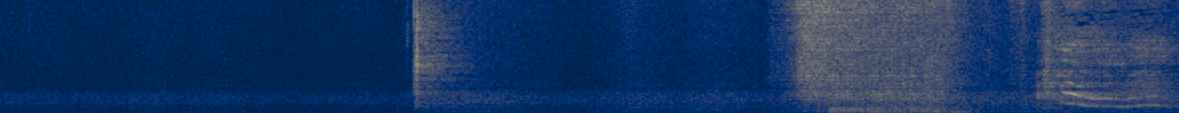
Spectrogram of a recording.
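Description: A woman's short laugh near the end, after a single sharp click about a second and a half in; otherwise quiet room tone.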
